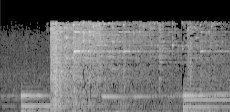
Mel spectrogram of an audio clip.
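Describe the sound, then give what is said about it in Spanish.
An empty glass bottle is thrown into a ravine and shatters with a loud, bright crash. A sustained shimmer of breaking glass follows and lasts several seconds, over a steady tonal background sound. “La botella vacía fue arrojada a la quebrada.”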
